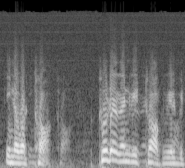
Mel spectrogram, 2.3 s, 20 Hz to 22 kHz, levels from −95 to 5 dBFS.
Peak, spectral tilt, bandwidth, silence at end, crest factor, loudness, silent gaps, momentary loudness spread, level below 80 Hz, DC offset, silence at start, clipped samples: 0 dBFS; -8 dB/octave; 16.5 kHz; 0 s; 10 dB; -10 LUFS; none; 7 LU; -36 dBFS; under 0.1%; 0.05 s; 0.6%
